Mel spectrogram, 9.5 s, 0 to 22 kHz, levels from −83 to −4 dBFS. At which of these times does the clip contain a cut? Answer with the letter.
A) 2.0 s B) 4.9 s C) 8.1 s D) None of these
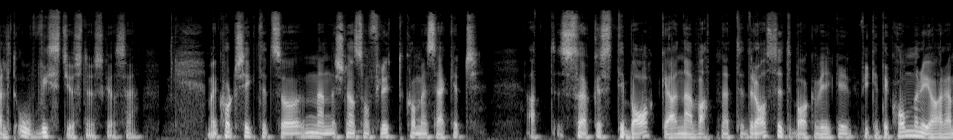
A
